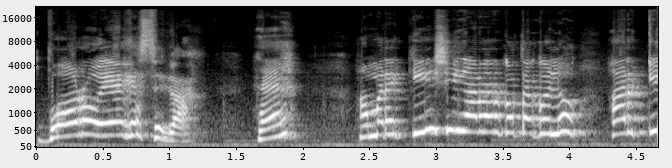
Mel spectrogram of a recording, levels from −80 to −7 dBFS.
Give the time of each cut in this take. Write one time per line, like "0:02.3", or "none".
none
